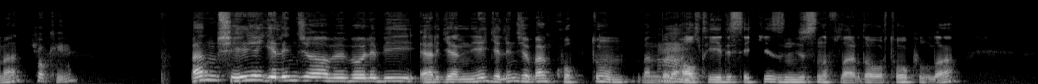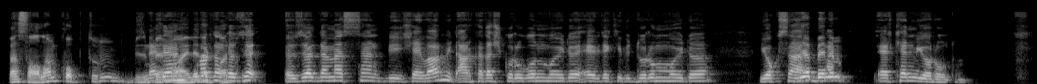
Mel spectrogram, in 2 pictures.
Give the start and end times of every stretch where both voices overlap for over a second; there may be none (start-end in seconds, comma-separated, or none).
11.8-13.0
